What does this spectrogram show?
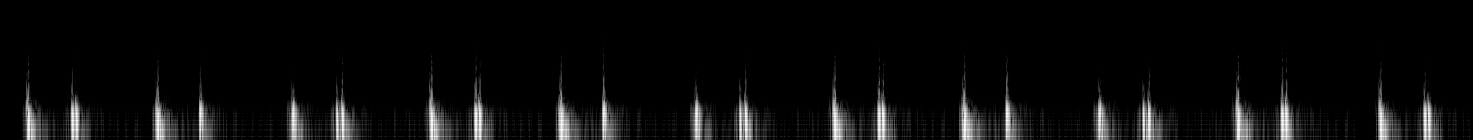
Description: دانلود صدای ضربان قلب از ساعد نیوز با لینک مستقیم و کیفیت بالا
جلوه های صوتی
